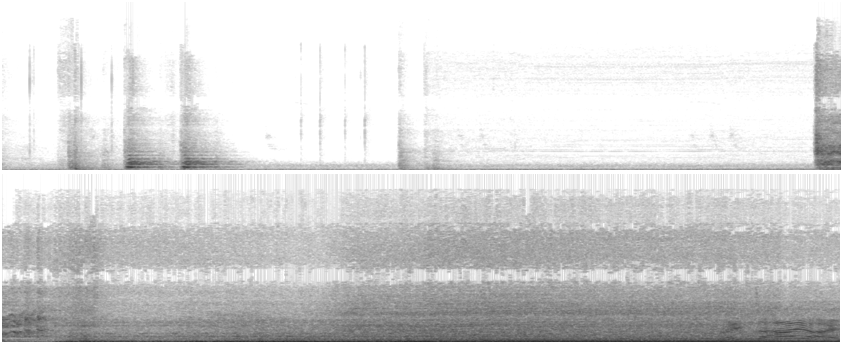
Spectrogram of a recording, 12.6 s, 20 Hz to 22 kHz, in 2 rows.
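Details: 2013 Ford Power Stroke diesel with free resistor high-idle mod on the factory auxiliary switch, remote command started with no key: quiet, then settles into a steady, raised idle with an even clatter; high idle working as intended.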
